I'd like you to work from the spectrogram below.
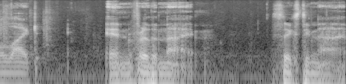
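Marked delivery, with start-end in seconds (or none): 1.1-3.5 low, soft, sensual deep voice. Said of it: "I'm gonna come to you very sensual".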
